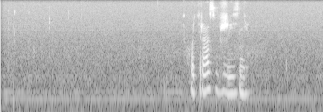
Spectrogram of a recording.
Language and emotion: Russian, neutral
